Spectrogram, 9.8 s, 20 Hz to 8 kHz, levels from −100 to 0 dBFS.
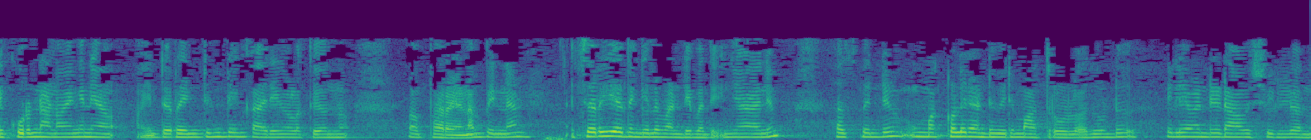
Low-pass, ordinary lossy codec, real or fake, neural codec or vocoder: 7.2 kHz; MP3, 24 kbps; real; none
